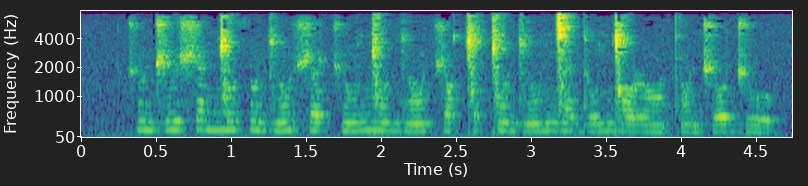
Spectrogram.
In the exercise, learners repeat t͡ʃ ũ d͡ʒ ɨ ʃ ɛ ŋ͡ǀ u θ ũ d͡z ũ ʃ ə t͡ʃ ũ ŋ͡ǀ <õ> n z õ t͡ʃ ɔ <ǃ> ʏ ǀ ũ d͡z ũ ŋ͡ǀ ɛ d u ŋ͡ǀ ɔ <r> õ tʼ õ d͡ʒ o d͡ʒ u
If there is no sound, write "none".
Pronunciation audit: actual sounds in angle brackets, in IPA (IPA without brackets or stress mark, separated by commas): ũ, ǀ, ɹ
